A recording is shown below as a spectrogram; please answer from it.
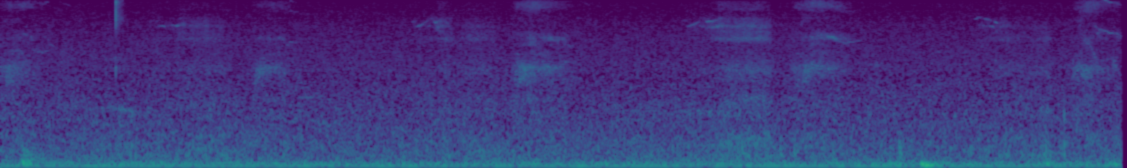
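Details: Snoring kitten, fast asleep, sounding almost human: faint breathy snores every couple of seconds over low indoor hum, plus a brief soft bump near the end.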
